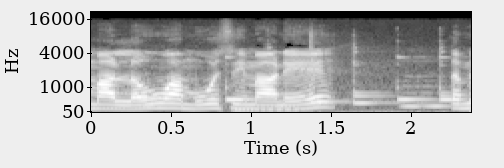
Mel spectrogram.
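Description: A man speaking Burmese over light background music. He pauses near the end, leaving a few held chime-like notes.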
